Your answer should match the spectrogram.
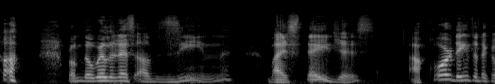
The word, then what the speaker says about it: Zin: It's not pronounced sin. It should be seen. And it should be a Z instead of a S. That's the original. It's the wilderness of Zin.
